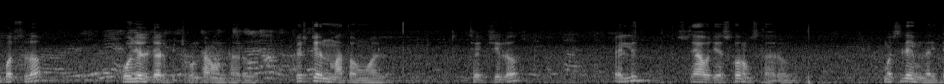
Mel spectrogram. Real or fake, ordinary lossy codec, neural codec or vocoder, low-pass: real; none; none; none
